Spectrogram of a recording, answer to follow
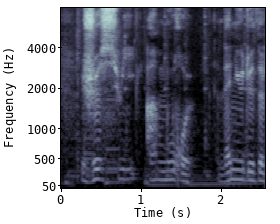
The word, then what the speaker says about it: je suis amoureux: You say, je suis amoureux.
